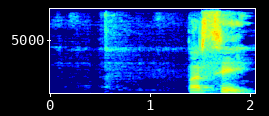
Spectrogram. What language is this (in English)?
Santali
